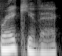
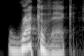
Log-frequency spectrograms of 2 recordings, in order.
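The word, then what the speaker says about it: Reykjavík: there you go the guide to All Things Reykjavik excuse me I'm being told it's pronounced Reykjavik um I think we should look that up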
